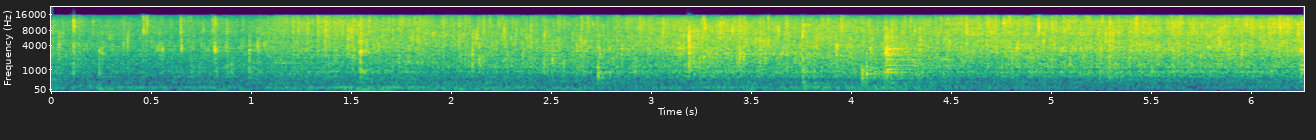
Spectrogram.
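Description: Chopped onion, garlic, chilli and tomato sizzling in hot oil in a non-stick wok, stirred with a wooden spatula that scrapes the pan now and then. The sizzle slowly grows louder.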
